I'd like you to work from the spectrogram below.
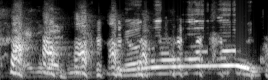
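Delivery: high, drawn-out words through laughing; real helpless laughter. Real, not acted. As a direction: crack up while trying to talk. Cracking up at his friend's joke.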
